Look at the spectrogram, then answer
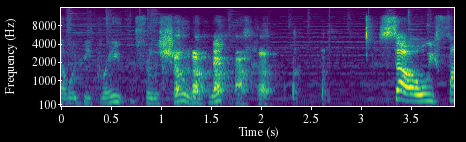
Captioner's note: laughter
